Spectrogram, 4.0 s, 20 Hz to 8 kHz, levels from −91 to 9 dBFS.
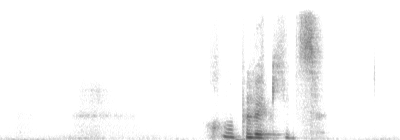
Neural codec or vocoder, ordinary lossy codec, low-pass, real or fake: codec, 16 kHz, 0.5 kbps, X-Codec, HuBERT features, trained on general audio; none; 7.2 kHz; fake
